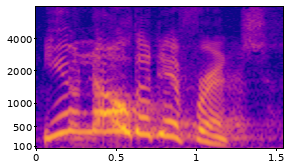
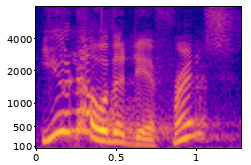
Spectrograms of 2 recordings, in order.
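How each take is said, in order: First: Second take, much higher and falling hard; emphatic repeat. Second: First take, rising and louder; emphatic repeat. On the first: Preacher hammering the point at the congregation, high falling cry. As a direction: drive it home with a high cry. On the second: Preacher challenging young listeners, rising insistence. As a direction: say it up, a pointed question to the crowd. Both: Acted.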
